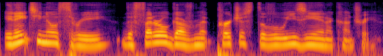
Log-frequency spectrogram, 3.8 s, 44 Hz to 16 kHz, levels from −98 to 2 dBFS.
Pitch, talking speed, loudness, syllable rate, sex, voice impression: 155 Hz, 170 wpm, -20 LUFS, 5.8 syllables/s, male, very masculine, slightly middle-aged, slightly thick, very tensed, powerful, very bright, slightly hard, clear, very fluent, slightly raspy, cool, slightly intellectual, very refreshing, sincere, slightly calm, slightly mature, friendly, reassuring, very unique, slightly elegant, wild, slightly sweet, very lively, kind, intense, slightly light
